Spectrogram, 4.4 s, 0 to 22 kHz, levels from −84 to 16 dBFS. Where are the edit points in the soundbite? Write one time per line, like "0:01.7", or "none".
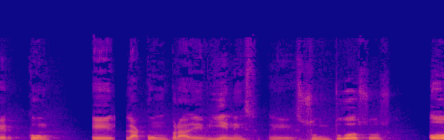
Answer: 0:01.1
